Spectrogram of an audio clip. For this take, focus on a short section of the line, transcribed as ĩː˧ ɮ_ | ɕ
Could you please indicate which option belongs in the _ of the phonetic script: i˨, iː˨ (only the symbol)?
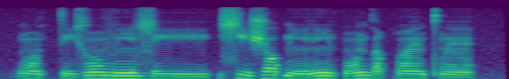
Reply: iː˨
